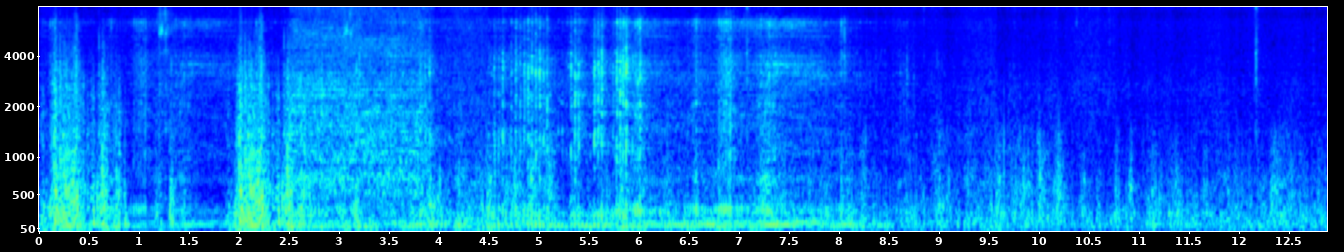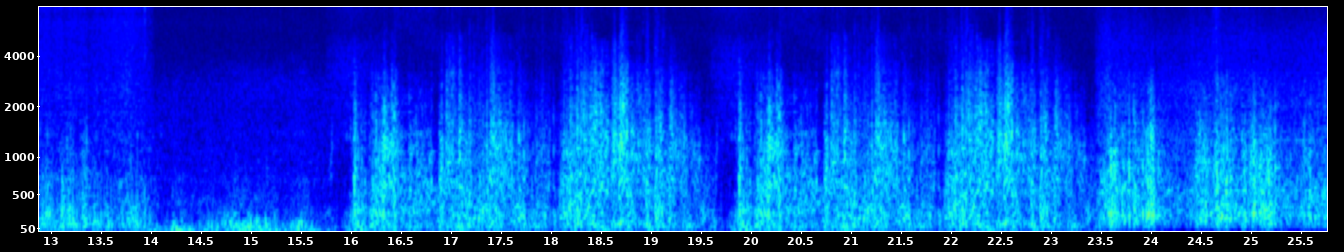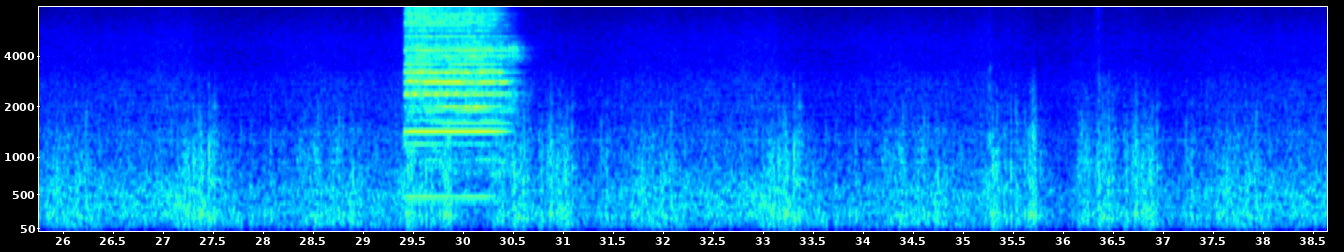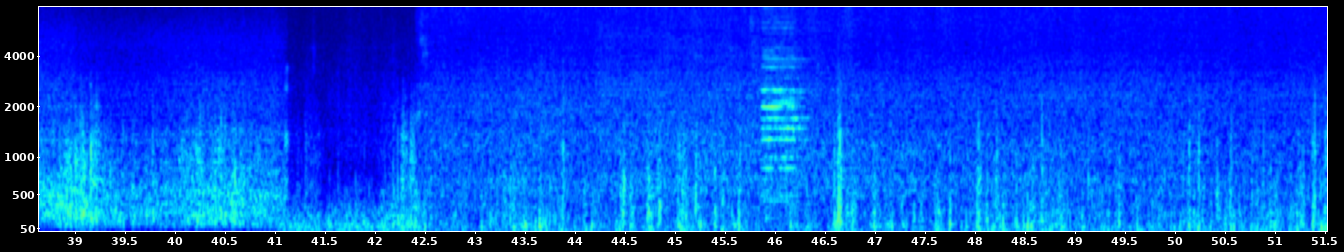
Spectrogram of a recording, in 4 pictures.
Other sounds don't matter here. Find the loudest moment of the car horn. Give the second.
30 s.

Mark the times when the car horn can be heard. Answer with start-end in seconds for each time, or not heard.
2.5-3.9, 29.4-30.6, 44.1-46.2.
